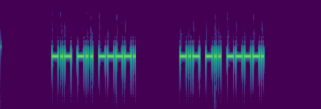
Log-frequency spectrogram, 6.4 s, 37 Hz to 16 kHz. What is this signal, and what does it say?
Morse code, heard as a keyed tone, about 28 wpm, 700 Hz. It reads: KD9 KD9
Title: USA Call Sign Prefixes - Repeated 2x - 28wpm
